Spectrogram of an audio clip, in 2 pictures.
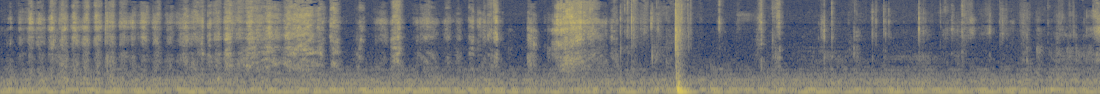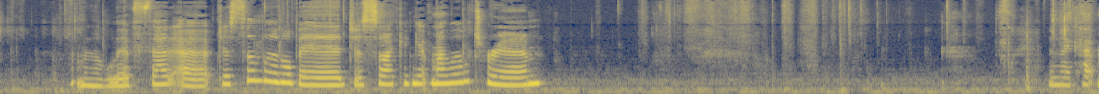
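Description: Paper rustles and scrapes softly as it is handled.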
